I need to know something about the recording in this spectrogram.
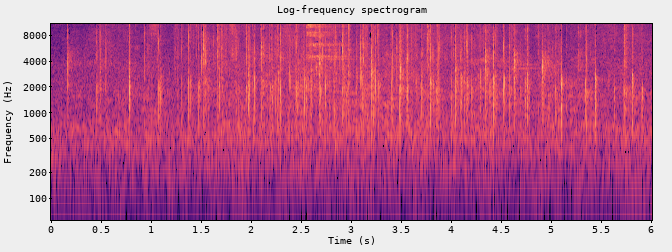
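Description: Irish dance heavy shoes (hard shoes with fibreglass tips and hollow heels) clicking and knocking on a wooden stage as dancers walk into position: many irregular sharp taps.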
